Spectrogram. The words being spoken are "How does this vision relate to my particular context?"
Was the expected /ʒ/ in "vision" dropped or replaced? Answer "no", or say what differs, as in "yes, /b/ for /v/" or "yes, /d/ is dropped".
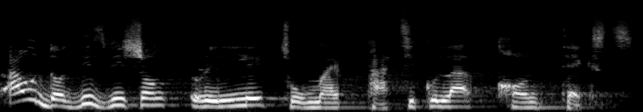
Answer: yes, /ʃ/ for /ʒ/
